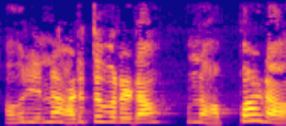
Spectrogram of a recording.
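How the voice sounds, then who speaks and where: A woman voicing a worried middle-aged mother in a cartoon who scolds and pleads for calm. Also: very high-pitched, a little fast. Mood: scolding. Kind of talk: cartoon voice acting.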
